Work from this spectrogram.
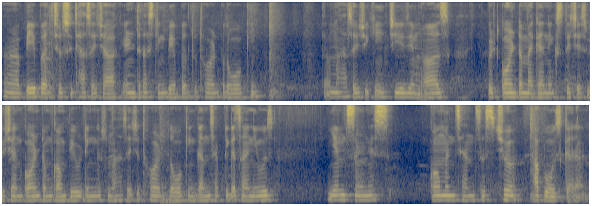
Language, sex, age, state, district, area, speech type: Kashmiri, male, 30-45, Jammu and Kashmir, Kupwara, rural, spontaneous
